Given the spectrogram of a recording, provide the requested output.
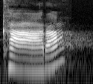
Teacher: cara ist mit einem R und man flippt es. Man rollt es nur einmal. · Term: flipped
